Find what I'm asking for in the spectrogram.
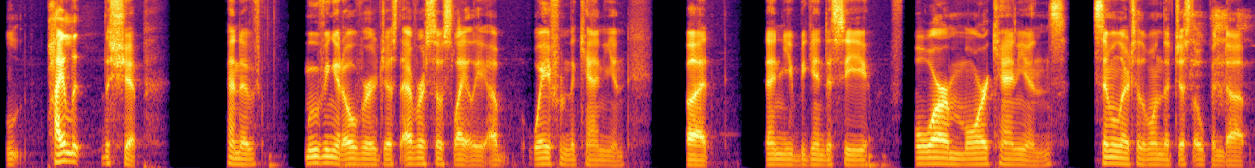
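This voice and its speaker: A man's voice: low-pitched, clean tone. A man running a tabletop game as dungeon master, narrating loosely with many ums and restarts.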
